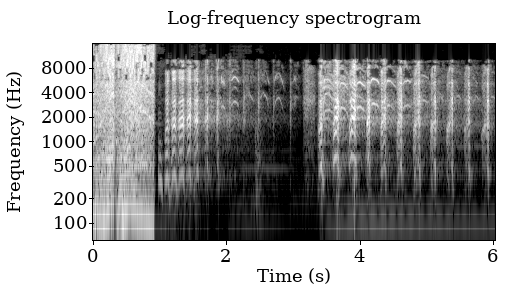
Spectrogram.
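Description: A loud, noisy sound for about the first second stops abruptly. It is followed by high-pitched giggling laughter in quick, repeated strokes.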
